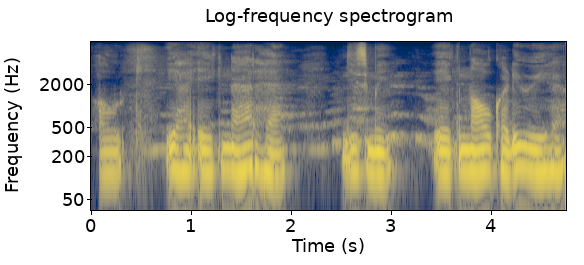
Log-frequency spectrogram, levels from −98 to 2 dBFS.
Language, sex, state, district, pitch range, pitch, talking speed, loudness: Hindi, male, Uttar Pradesh, Saharanpur, 120-140 Hz, 125 Hz, 140 wpm, -14 LUFS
